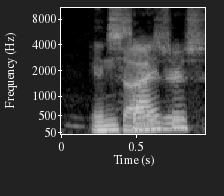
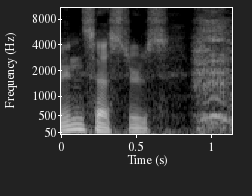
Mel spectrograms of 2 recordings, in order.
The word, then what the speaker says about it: incisors: you'll Is that Go how on you the pronounce website. that? what? Incisors? Incisors. Oh, I was Yeah. calling them incestors.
